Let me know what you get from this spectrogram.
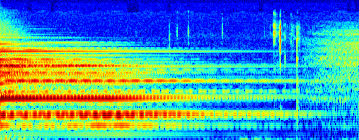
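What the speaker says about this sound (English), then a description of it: "Wants to hear that gong." A gong struck once for a livestream redemption rings out as a bright, sustained metallic tone that slowly fades over its full length, with a few faint clicks near the end.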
